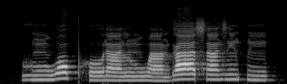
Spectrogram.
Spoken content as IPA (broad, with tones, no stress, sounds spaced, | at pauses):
ɣ ũ˨ w ɔ˦ pʰ o˨ ɾ ã˨ l ũ˨ w ã˨ ɡ aː˦ s ã˦ z ĩ˦ p ĩ˦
